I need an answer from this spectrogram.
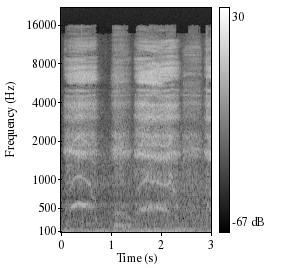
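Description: A woman gasps and struggles for breath: a run of loud, strained, wheezy breaths follows one after another with no pause, as she limps out of an elevator.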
